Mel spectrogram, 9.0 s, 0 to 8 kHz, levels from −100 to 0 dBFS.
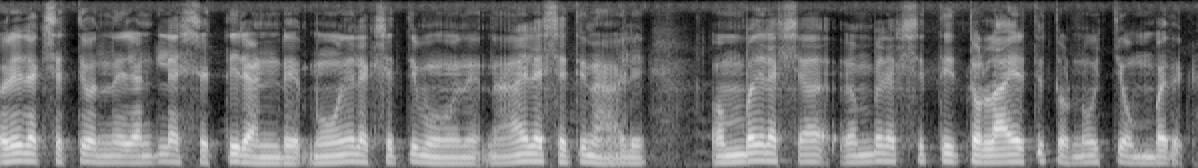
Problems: constant background noise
